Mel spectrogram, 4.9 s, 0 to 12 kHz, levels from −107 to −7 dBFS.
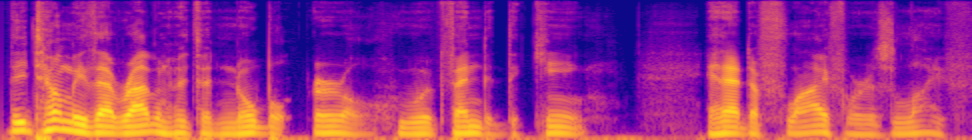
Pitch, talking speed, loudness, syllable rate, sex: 110 Hz, 245 wpm, -20 LUFS, 5.9 syllables/s, male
